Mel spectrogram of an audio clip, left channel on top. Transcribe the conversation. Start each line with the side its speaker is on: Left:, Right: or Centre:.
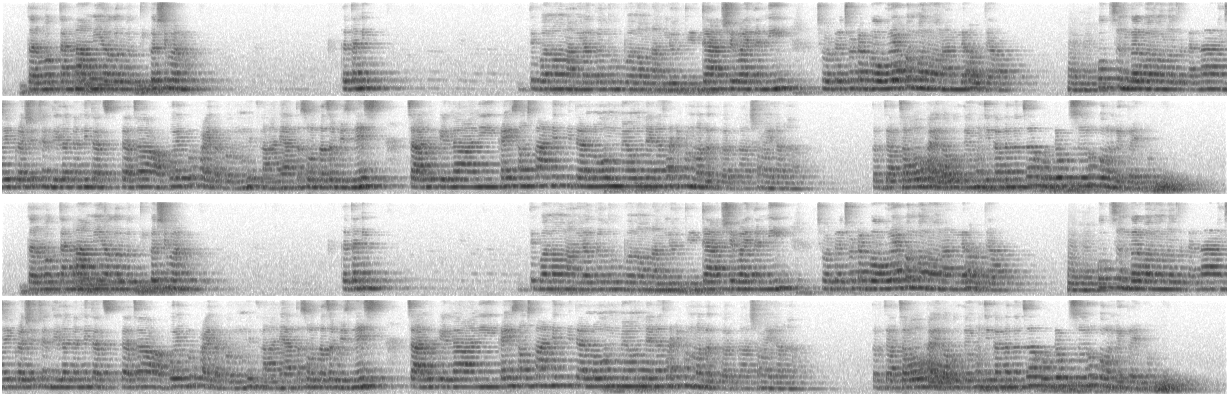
Centre: तर मग त्यांना
Right: हो.
Centre: आम अगरबती कशी. इ <unintelligible> ते बनवून आणलं होत धूप बनवून आणली होती, त्याशिवाय त्यांनी छोट्या छोट्या गवऱ्या पण बन. नोंद आणल्या होत्या.
Right: हा.
Centre: खूप सुंदर बनवलं होत त्यांना. जे प्रशिक्षण दिलं त्यांनी त्याचा पुरेपूर फायदा करून घेतला, आणि आता स्वतःचा बिझनेस. चालू केलं आणि काही संस्था आहेत, की त्या लोन मिळून देण्यासाठी म कर मलाना तर त्याचा
Right: हो
Centre: पण फायदा
Right: हो हो
Centre: होत, म्हणजे त्यांना त्यां. उद्योग सुरू करून दता य तो.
